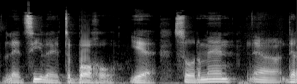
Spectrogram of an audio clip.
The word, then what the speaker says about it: Tebogo: Yeah, that GO is pronounced as ho, so it's not TEBOGO, man.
